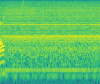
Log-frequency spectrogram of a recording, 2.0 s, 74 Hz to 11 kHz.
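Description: Outdoor air-conditioning condenser unit running steadily: a fan and compressor hum with a steady higher whine above it. The used replacement unit is running normally and cooling well after being charged with R-22.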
